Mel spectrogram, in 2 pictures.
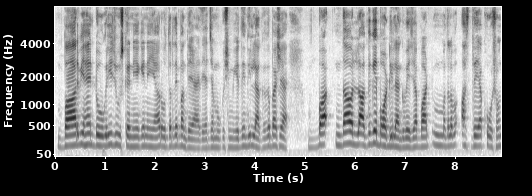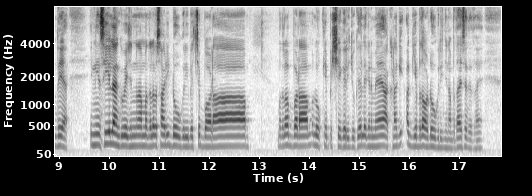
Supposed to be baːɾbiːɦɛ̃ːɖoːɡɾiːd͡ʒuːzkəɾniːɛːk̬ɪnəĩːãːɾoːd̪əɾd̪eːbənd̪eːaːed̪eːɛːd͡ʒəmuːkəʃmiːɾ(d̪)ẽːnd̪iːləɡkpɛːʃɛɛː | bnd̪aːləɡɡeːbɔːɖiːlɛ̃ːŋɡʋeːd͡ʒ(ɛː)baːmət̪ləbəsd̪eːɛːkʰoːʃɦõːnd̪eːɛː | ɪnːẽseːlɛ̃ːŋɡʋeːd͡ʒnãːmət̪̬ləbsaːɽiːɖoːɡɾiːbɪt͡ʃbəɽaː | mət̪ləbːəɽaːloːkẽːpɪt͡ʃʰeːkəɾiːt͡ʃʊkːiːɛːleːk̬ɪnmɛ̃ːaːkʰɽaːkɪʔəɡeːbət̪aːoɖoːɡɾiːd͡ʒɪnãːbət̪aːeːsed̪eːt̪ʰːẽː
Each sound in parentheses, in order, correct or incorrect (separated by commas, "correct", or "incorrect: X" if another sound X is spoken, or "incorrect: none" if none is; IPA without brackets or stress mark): correct, correct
